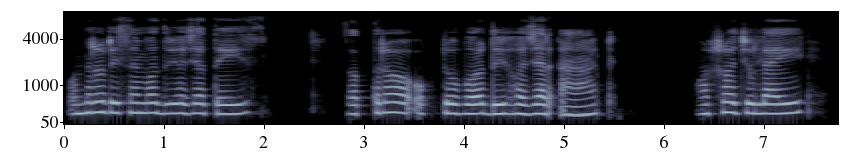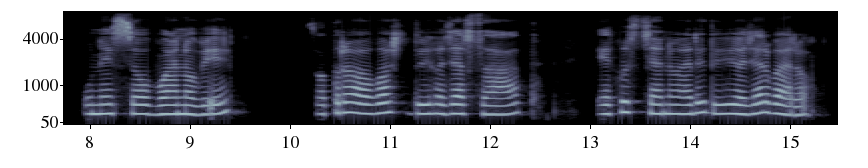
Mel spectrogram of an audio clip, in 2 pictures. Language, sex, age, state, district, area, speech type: Odia, female, 30-45, Odisha, Kalahandi, rural, spontaneous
